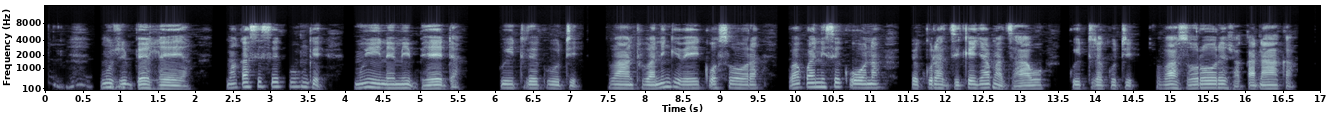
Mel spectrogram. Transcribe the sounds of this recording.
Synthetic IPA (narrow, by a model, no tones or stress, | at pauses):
muʐibʱe̞ɮeja | makasisekuŋɡe̞ | muine̞mibʱe̞dʱa̰ | kuitirekuti | ʋantʰuʋaneŋɡe̞ʋeiko̞so̞ɾa | ʋakwanise̞kuonape̞kuɾad͡zikeɲamad͡zaʋo̞ | kuitirakuti | ʋazo̞ɾo̞ɾe̞ʐakanaːka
